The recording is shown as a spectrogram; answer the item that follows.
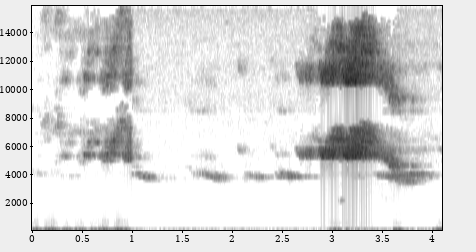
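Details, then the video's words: Japanese robin singing high, trilled phrases in two bursts separated by a pause, over a steady low rumble of background noise. "Как поёт Малиновка японская (Erithacus akahige)"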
